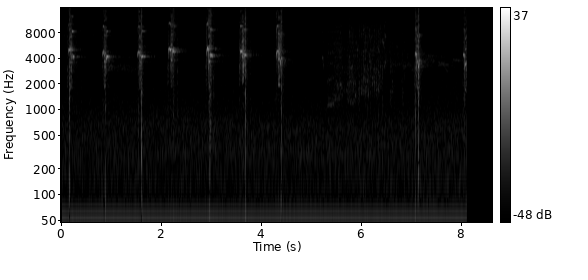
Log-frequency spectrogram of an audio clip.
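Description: A bird calling in a park: a short, sharp, high chirp repeated about every 0.7 seconds, seven times, then after a pause two more, over a faint outdoor background.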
